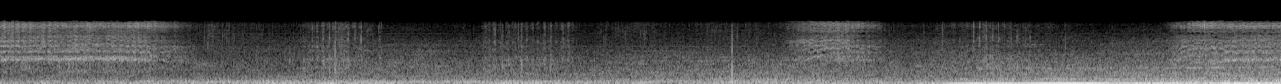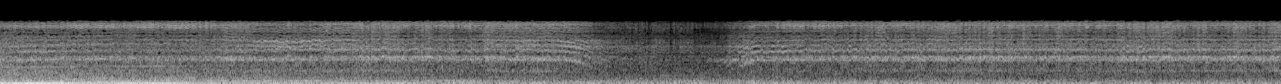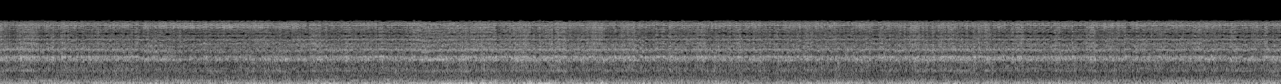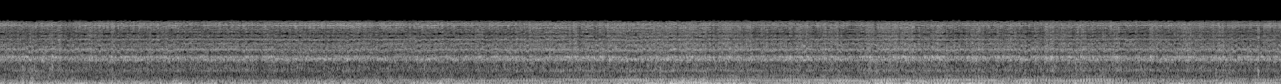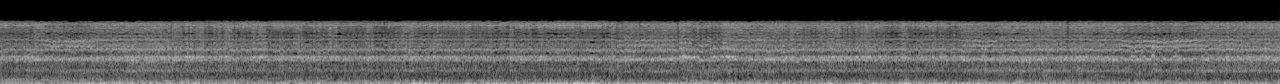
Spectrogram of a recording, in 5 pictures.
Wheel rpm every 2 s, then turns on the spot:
120, 10, 20, 10, 40, 30, 150, 160, 160, 100, 150, 170, 160, 170, 170, 170, 170, 170, 170, 160, 170, 170, 160, 170, 170, 170, 170, 170, 160, 170, 170, 160.
4-6 8-10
